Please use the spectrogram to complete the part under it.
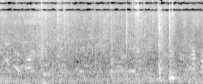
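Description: Water splashes as shrimp are scooped out with a basket.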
